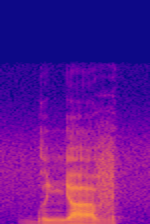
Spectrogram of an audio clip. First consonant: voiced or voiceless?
voiced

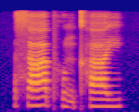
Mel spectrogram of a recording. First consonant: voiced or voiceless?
voiceless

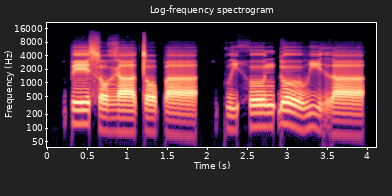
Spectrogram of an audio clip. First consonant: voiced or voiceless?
voiceless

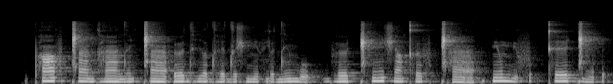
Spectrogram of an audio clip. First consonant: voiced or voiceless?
voiceless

